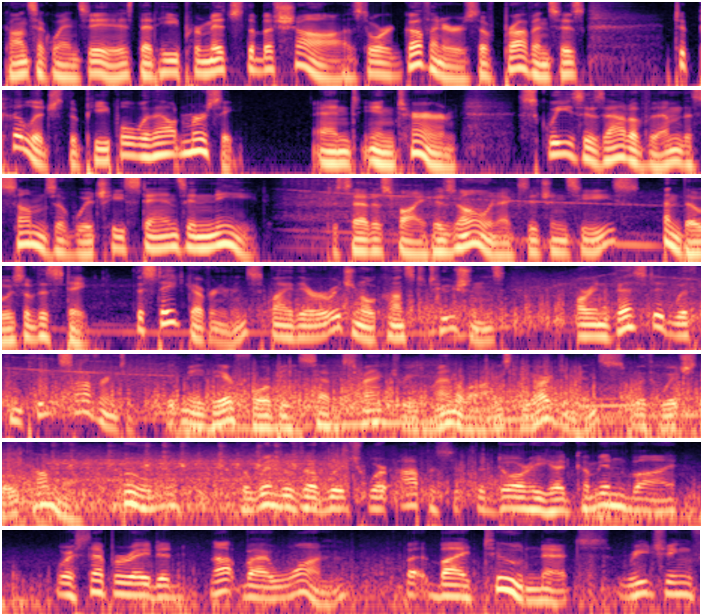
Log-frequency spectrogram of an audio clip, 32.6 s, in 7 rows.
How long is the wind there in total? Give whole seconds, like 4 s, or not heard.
17 s.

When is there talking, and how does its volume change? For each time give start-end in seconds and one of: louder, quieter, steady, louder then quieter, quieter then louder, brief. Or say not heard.
0.0-32.5 steady.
